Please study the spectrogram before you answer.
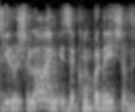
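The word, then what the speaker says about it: ירושלים: As I mentioned, the Hebrew word Yerushalayim is written in the Bible without a yud before the final mem, but it is pronounced as if the yud was there.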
